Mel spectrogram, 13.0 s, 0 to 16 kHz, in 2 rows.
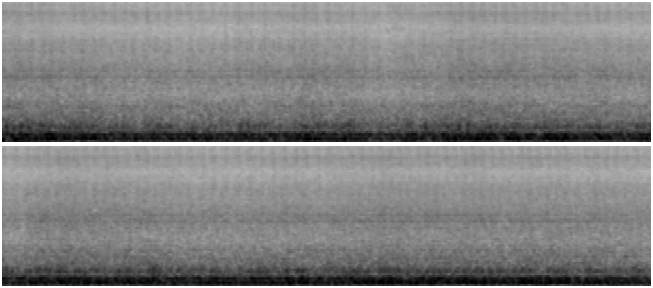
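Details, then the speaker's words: Ford Mustang 289 V8 abandoned over a decade, first run after fuel pump trouble: a steady low idle with rhythmic chuffing as compression escapes, smoking from both sides, oil pressure suspected absent; blown head gasket suspected. "puffing like a choo-choo train. Looks like it's got a blowed head gasket, y'all. A lot of compression coming out."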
